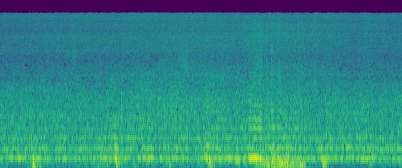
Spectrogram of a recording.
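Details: Swarming honey bees in flight around a hive box and nearby tree after a removal, the swarm attempting to abscond; a thick low buzzing drone that swells near the middle, with scattered thumps.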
